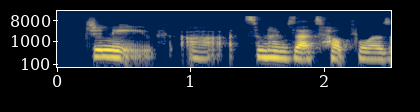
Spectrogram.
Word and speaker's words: Geneve: I will first say if you're not sure how to say it think of Geneva in Switzerland and then take the a off the end geneve uh sometimes that's helpful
